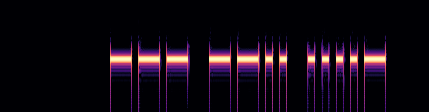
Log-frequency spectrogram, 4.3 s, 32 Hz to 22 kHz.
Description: Morse code, heard as a keyed tone, about 17 wpm, 700 Hz. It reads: OZ4
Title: Callsign Prefixes for Top 100 DXCC - 17wpm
